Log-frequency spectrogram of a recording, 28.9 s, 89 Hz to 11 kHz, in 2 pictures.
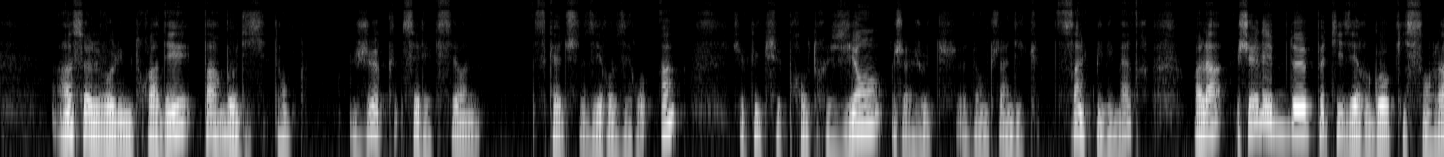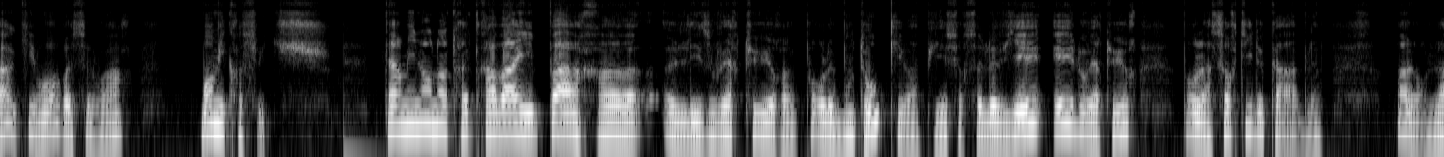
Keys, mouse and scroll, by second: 3.4 click, 7.6 click, 9.9 KP_5, 10.6 KP_Enter, 12.2-14.8 drag, 15.1-16.7 drag, 17.7 click, 19.0 click, 20.7 click, 21.5 click, 22.9 click, 28.1 click.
